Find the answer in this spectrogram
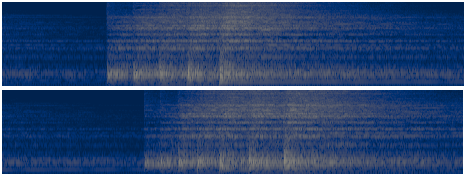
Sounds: Hi-hat, Music, Musical instrument

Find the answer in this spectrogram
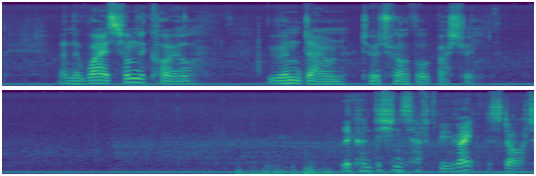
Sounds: Speech

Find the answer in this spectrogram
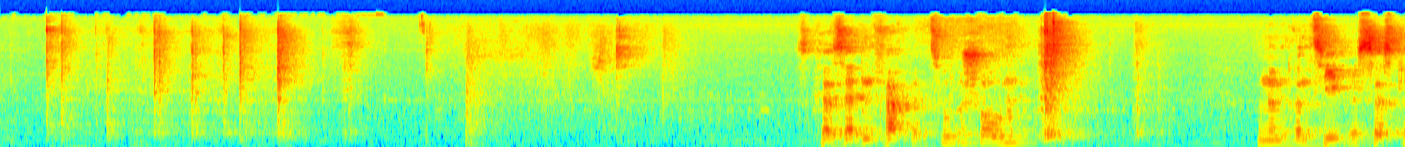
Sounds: Speech

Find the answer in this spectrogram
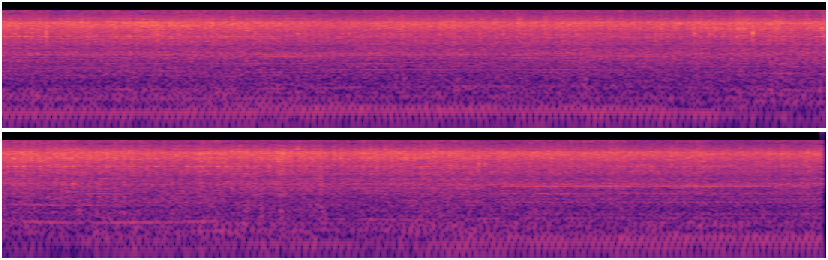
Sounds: Vehicle

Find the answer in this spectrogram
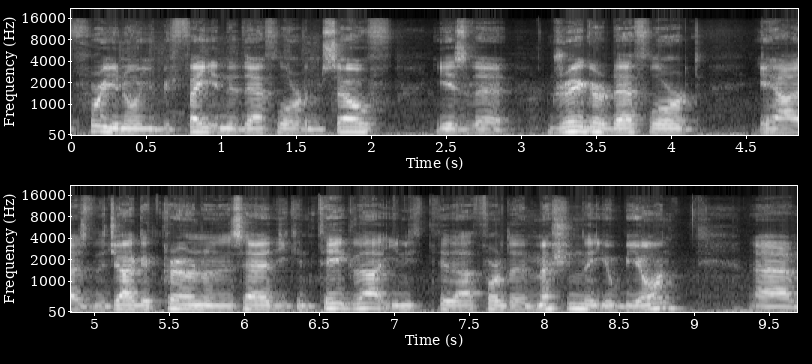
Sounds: Speech

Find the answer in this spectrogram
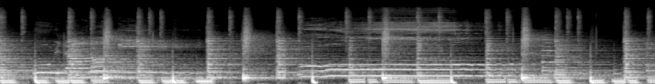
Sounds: Music

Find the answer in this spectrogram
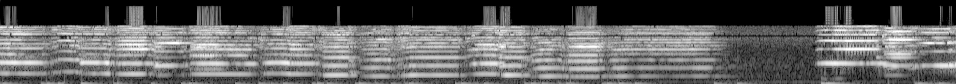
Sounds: Music, fiddle, Musical instrument

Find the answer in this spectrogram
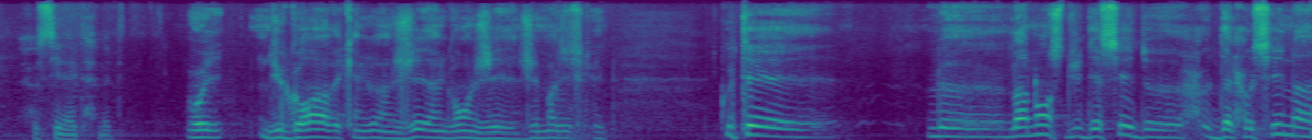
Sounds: Speech

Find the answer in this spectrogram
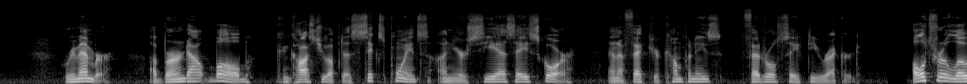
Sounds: Speech

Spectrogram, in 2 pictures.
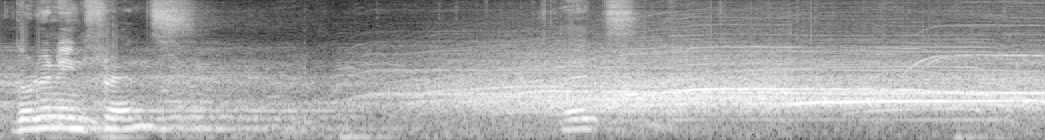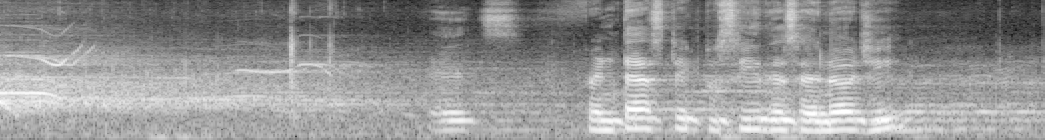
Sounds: Male speech, Narration, Speech

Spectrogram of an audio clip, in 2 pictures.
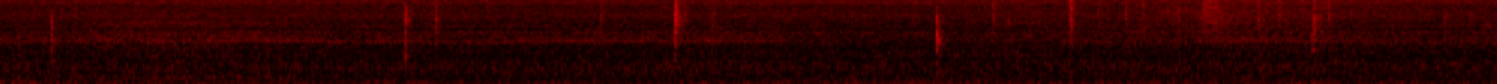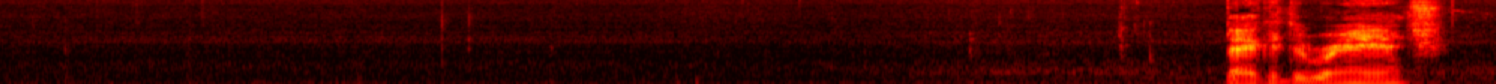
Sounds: Speech

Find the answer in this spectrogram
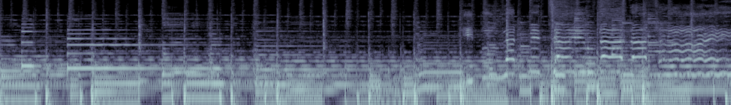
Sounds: Funk, Music, Singing

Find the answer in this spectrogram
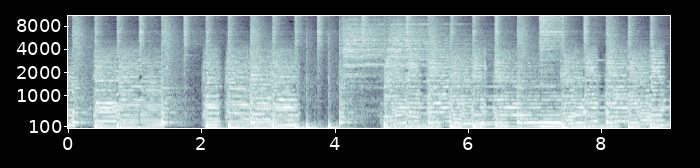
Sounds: Musical instrument, Acoustic guitar, Electric guitar, Guitar, Plucked string instrument, Music

